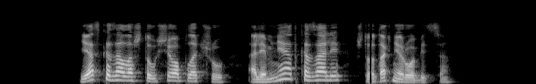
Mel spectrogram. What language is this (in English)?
Belarusian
